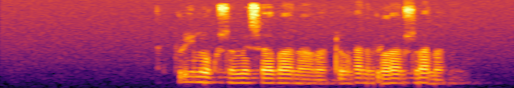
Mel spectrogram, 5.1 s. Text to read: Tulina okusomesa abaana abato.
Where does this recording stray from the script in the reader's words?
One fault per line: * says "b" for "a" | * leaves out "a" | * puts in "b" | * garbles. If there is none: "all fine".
* garbles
